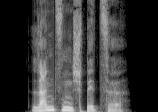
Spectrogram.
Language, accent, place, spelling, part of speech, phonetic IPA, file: German, Germany, Berlin, Lanzenspitze, noun, [ˈlant͡sn̩ˌʃpɪt͡sə], De-Lanzenspitze.ogg
- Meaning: spearhead (head of a spear or lance)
